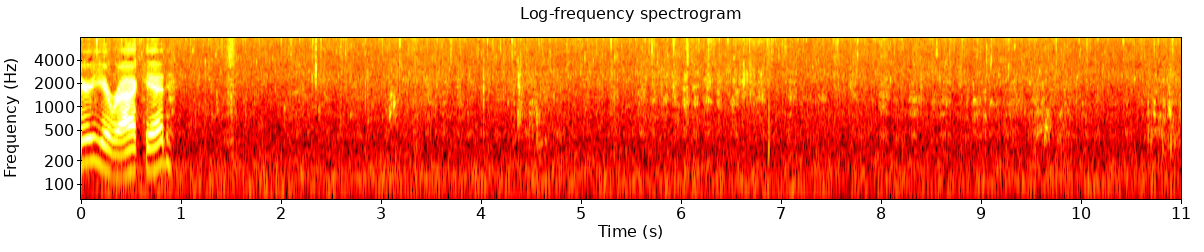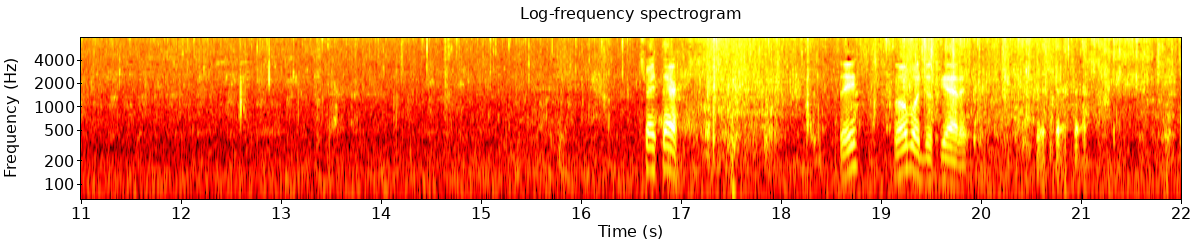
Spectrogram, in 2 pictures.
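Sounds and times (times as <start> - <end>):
rain pattering on water: 0.0 - 22.0
dog splashing in water: 11.9 - 22.0.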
